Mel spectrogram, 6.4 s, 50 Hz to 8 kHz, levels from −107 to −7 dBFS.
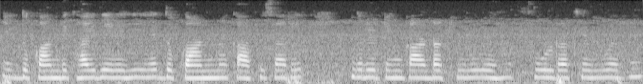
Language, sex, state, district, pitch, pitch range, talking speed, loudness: Hindi, female, Uttar Pradesh, Budaun, 215 Hz, 210-220 Hz, 175 wpm, -18 LUFS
